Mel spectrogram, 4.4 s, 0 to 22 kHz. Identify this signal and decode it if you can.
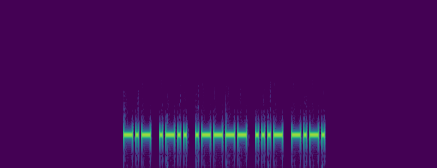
Morse code, heard as a keyed tone, about 40 wpm, 700 Hz. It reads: KL1VC
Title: USA Call Signs - 5 Characters - Repeated 2x - 40wpm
